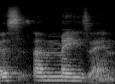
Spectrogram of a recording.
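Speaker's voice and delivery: ordinary delivery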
